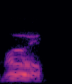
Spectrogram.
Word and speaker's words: RURL: But I also have a sponsorship with a brand rural around the area, RURL. Pronounced rural but without the A, and they have a lot of, if you like this hat, they got a lot of gear just like this, shirts.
